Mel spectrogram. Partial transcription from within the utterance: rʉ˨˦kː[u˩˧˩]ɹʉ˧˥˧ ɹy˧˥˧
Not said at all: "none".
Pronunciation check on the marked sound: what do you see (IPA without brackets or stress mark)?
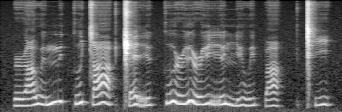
u˧˥˧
